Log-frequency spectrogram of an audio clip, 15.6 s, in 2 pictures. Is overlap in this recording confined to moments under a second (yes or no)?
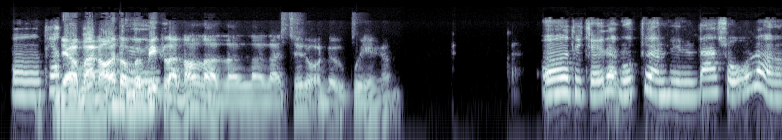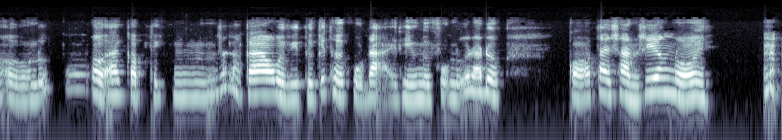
no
